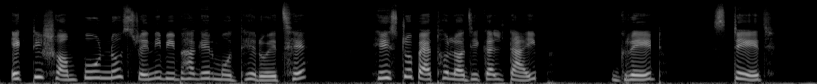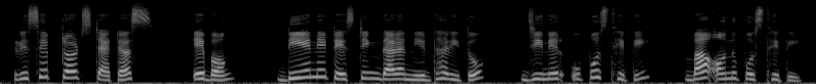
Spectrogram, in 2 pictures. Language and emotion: Bengali, neutral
